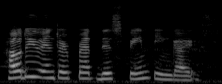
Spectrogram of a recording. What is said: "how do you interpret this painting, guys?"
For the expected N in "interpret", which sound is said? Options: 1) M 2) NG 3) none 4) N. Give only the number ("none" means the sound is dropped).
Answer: 4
